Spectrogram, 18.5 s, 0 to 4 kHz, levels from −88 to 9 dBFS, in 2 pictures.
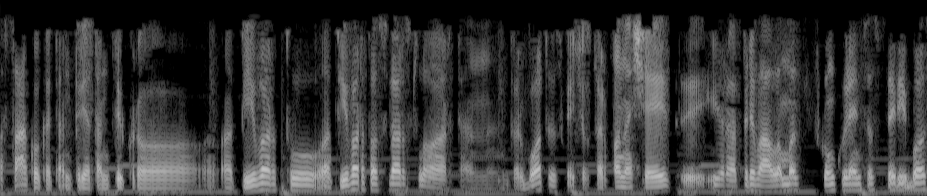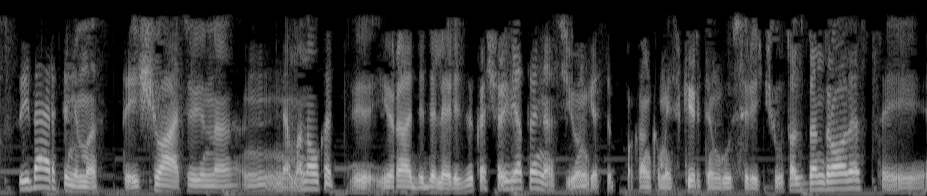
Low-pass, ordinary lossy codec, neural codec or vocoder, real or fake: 3.6 kHz; MP3, 24 kbps; none; real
